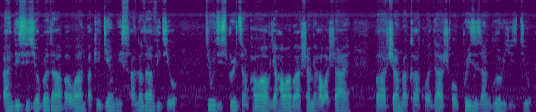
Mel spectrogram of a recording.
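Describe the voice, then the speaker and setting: This lowish, level-toned male voice is rasped by a sore throat as he delivers a sermon, stumbling through scripture with frequent fillers and fresh starts. A faint hiss or hum sits under the audio.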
